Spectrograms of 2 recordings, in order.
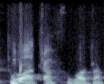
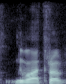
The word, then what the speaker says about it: Vatra: All super chats are going to be going to is it Vatra? Is that how it's pronounced? Starsky? Vatra. Yes. Vatra.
